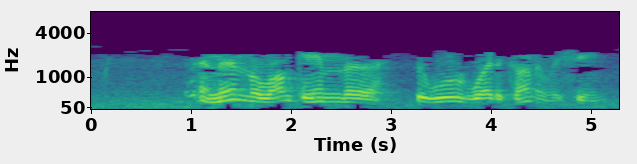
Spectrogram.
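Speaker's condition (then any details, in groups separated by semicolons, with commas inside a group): Stroke affecting throat muscles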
